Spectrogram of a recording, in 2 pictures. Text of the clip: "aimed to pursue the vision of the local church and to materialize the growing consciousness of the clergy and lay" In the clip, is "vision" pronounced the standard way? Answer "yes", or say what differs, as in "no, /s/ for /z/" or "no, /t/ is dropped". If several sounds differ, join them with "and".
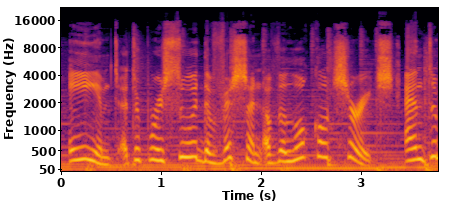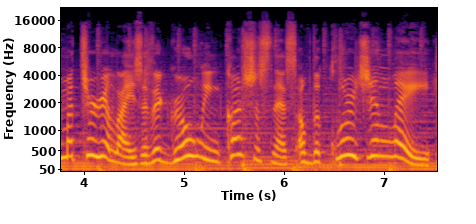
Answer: no, /ʃ/ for /ʒ/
